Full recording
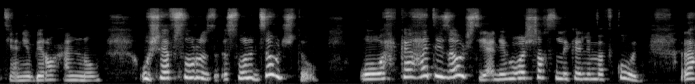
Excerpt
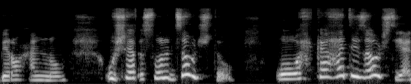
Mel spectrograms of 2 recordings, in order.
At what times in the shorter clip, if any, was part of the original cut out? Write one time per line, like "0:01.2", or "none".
0:01.4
